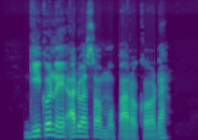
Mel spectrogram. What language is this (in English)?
Luo (Kenya and Tanzania)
